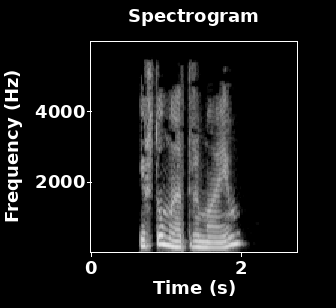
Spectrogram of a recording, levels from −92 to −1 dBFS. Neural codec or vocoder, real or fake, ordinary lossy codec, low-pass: none; real; MP3, 32 kbps; 5.4 kHz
